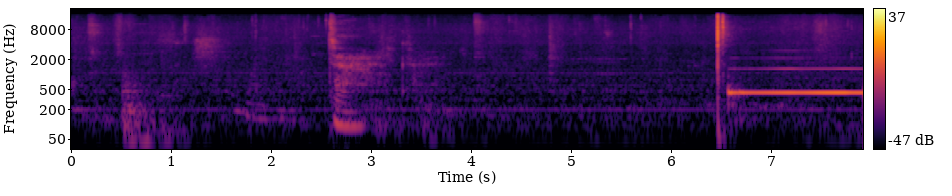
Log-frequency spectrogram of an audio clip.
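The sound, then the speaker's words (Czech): A loud, steady, generated pure tone at concert pitch A starts abruptly after a sharp click and holds unwavering to the end, preceded by a few soft thumps and faint background noise. “Kde hudebník pozná tón, co je to za tón? komorní A. Je to komorní A.”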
